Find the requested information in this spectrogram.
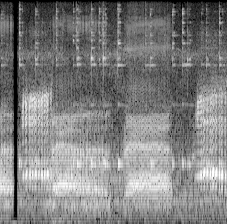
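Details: A flock of sheep bleating continuously, with long overlapping wavering calls rising and falling, one voice after another, and light clinking behind them.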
